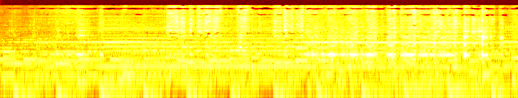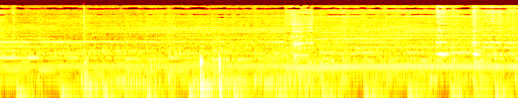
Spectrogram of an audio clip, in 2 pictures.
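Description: Dremel rotary tool on a flex shaft running steadily with a router bit, carving a window opening into polystyrene insulation foam: a steady motor whine with scraping and rubbing as the bit bites into the foam.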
